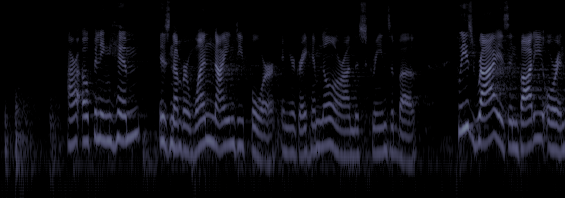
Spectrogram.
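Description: A group of people sings a hymn together in a large echoing hall.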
